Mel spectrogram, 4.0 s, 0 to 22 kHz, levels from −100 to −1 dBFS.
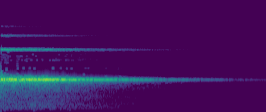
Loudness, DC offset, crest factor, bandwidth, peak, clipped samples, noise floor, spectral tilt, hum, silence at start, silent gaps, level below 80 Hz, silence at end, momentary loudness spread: -26 LUFS; under 0.1%; 16 dB; 6.2 kHz; -16 dBFS; under 0.1%; under -90 dBFS; 1 dB/octave; none; 0 s; none; under -90 dBFS; 1.95 s; 20 LU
